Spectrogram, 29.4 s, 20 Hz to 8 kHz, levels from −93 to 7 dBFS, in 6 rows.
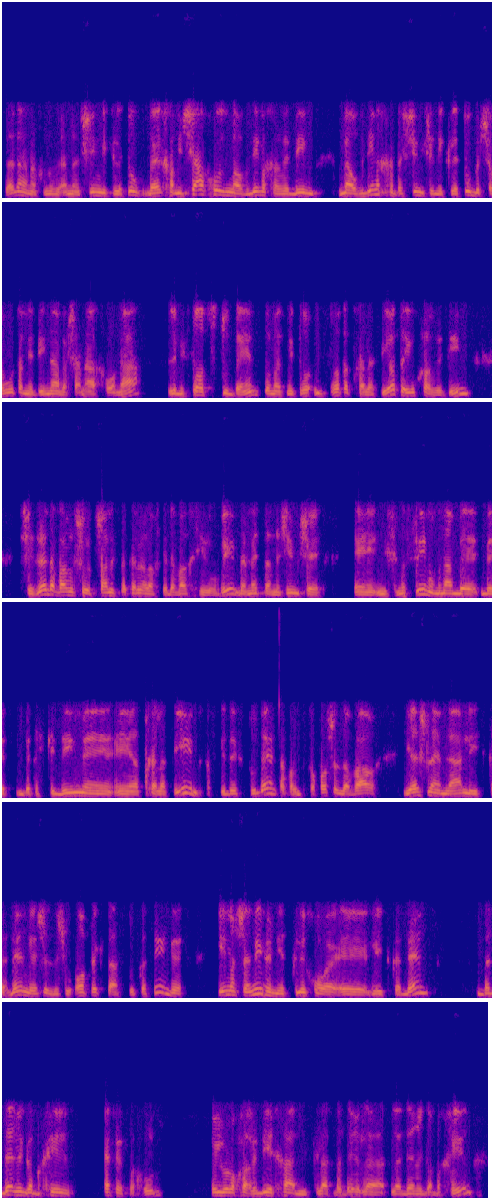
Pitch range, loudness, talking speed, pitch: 105-145 Hz, -33 LUFS, 135 wpm, 115 Hz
